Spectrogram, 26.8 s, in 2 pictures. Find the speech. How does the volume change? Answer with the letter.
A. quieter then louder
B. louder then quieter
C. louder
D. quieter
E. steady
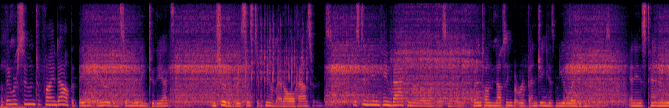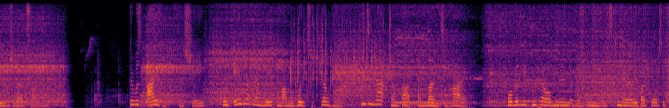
E.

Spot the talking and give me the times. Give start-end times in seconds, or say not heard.
0.0-14.4, 15.9-22.8, 23.5-26.7.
